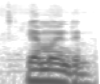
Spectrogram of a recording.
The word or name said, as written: Yamandim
